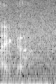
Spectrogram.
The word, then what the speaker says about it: Tyga: I'm glad he actually said it right, Tyga. – Yeah, Tyga. Tiger. Who mispronounces that? – I don't know. I mean, I knew people that would like mispronounce it. – Tigger. – I don't know. Tigger.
